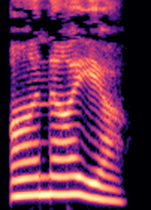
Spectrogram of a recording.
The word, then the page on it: ಆನಾಯ್ಯ: ānāyya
